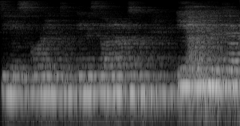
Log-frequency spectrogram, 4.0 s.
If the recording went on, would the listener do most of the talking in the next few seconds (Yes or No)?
No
